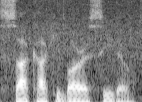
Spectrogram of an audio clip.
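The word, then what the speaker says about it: 酒鬼薔薇聖斗: Written in the same red ink, it included a 6-character name that can be pronounced as Sakakibara Sito.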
